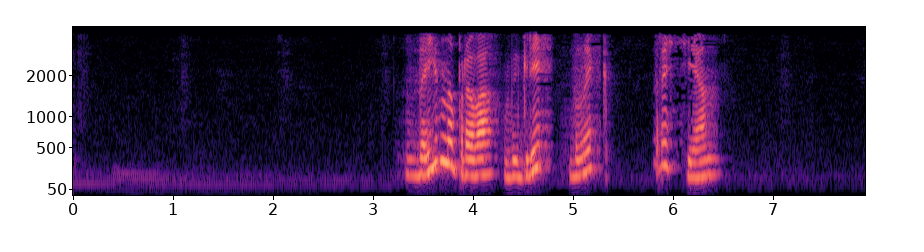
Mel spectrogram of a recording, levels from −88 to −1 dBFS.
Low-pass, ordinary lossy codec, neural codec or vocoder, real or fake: 3.6 kHz; AAC, 16 kbps; none; real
